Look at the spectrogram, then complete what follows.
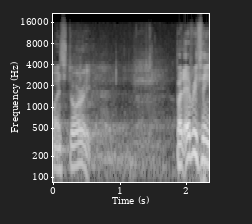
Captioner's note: laughing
